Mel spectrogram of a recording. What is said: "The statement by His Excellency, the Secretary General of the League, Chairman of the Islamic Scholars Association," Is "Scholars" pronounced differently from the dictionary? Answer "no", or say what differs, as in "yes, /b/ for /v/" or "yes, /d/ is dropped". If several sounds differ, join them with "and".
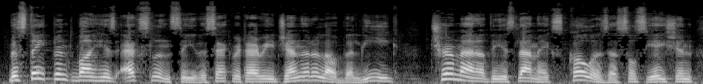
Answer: no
